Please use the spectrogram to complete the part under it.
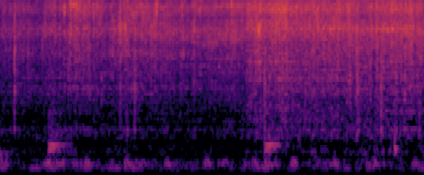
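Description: Tomatoes hitting hot oil in a pan after onions, frying for an upma-style dish: a steady close sizzle with a few faint stirring knocks, no talk.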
